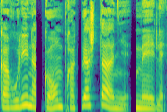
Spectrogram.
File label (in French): réponse, Moita Verde – nord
